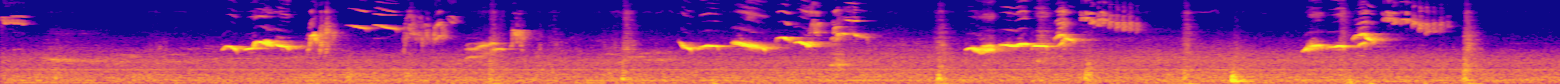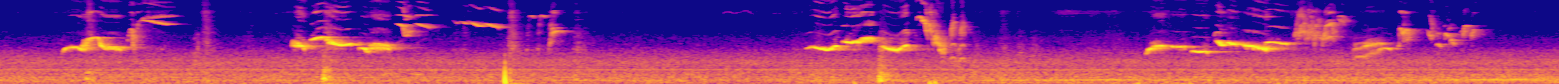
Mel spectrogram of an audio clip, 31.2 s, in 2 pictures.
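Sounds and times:
common blackbird singing: 0.0 - 5.4, 6.3 - 8.8, 9.6 - 11.5, 13.0 - 14.6, 16.2 - 17.5, 18.5 - 21.4, 23.6 - 25.4, 27.0 - 30.5
soft background hum: 0.0 - 31.1.

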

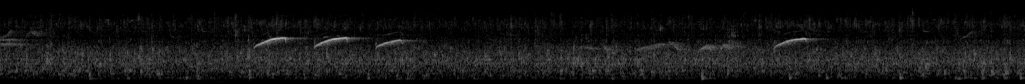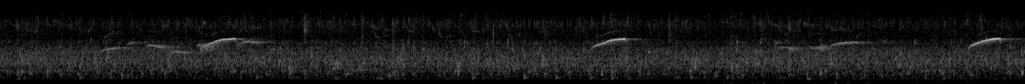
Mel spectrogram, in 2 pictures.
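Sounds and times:
running water: 0.0 - 20.5
Eurasian nuthatch whistled calls: 7.8 - 8.2, 12.3 - 12.9, 16.2 - 16.6, 20.0 - 20.4.

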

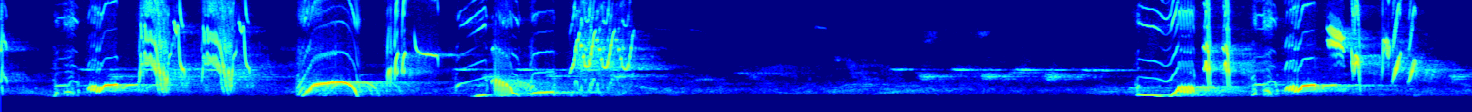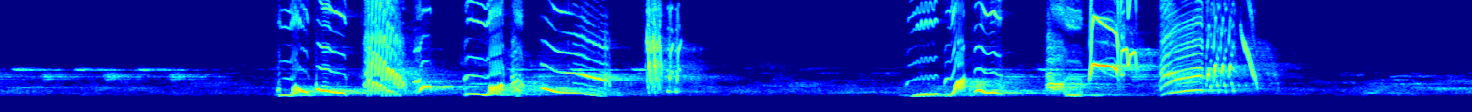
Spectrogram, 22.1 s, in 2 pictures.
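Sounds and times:
common blackbird singing: 0.0 - 22.0.

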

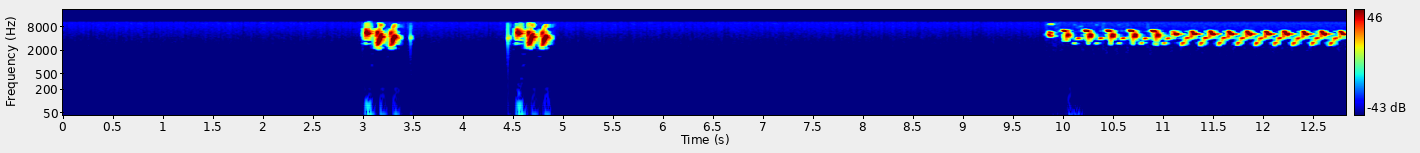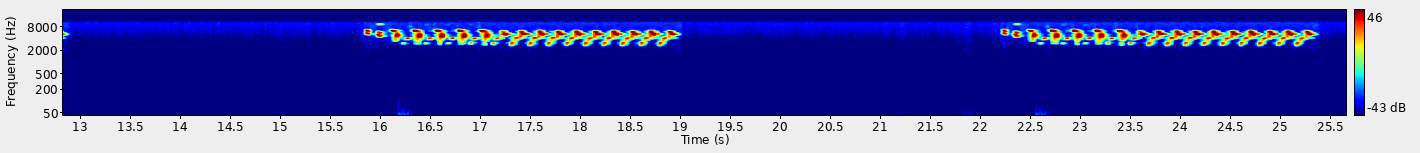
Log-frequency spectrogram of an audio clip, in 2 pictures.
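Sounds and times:
European goldfinch Carduelis carduelis singing: 3.0 - 3.4, 4.5 - 4.9, 9.8 - 12.9, 15.8 - 19.0, 22.2 - 25.4.

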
